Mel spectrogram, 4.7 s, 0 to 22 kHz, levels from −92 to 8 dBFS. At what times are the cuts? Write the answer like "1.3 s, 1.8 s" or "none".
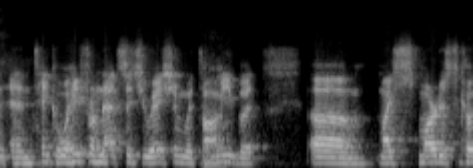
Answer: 3.7 s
